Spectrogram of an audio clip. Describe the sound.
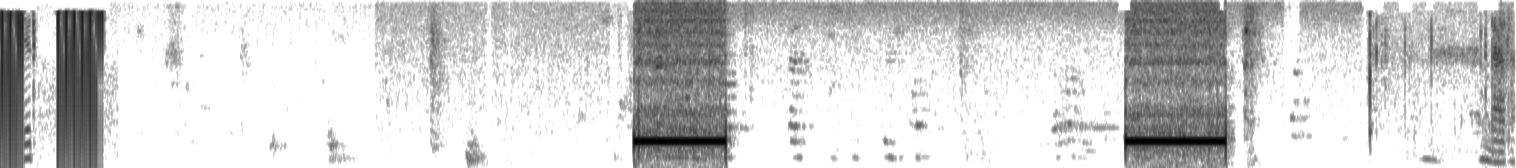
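Telephone tones on a call to a company's line while an extension is dialed: two short tone bursts at the start, then two longer steady beeps separated by a quiet line.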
